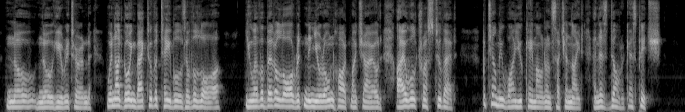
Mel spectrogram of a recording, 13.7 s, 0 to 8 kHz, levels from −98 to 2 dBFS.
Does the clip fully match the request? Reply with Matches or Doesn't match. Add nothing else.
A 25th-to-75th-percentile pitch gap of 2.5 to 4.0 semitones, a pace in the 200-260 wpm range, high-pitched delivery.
Doesn't match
